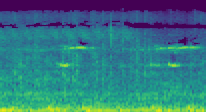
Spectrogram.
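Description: Low, irregular rumble of a phone microphone being handled while it is carried, with faint short high chirps recurring a few times.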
